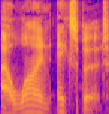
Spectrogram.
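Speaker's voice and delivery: solemn, weighty put-on announcer voice full of gravitas. Announcing an upcoming chat with a wine expert: put-on voice with gravitas. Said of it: "See how I changed my voice for that, just to give him a little bit of gravitas".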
